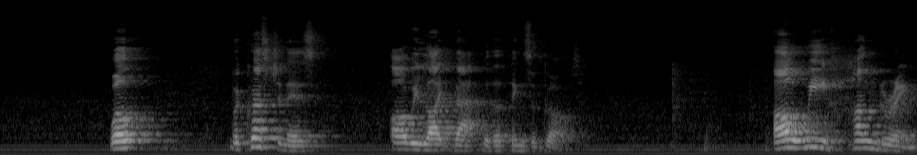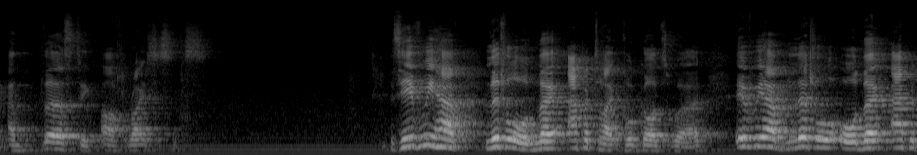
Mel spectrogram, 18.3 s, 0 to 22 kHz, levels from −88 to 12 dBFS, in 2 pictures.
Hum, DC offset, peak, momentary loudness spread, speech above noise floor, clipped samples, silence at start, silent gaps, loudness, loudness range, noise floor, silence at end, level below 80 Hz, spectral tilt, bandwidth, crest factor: 50 Hz at -70 dBFS; under 0.1%; -16 dBFS; 19 LU; 33 dB; under 0.1%; 1.1 s; none; -34 LUFS; 10 LU; -67 dBFS; 0 s; -74 dBFS; -4.5 dB/octave; 16 kHz; 20 dB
